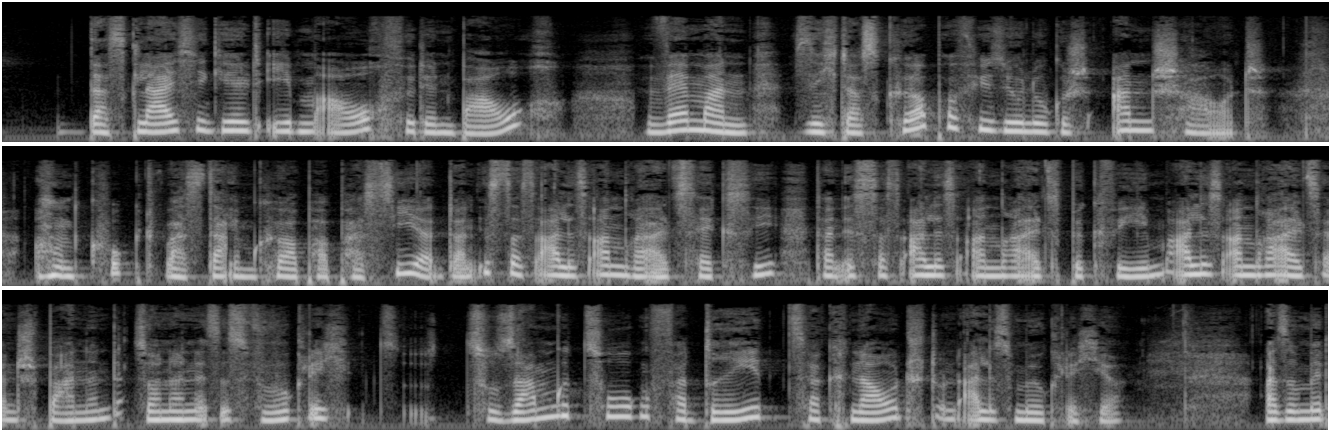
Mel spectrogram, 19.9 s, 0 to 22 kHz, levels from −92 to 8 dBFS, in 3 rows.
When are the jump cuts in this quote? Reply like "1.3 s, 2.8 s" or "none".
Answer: 3.2 s, 7.8 s, 13.9 s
